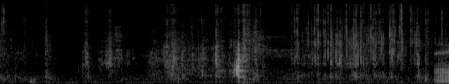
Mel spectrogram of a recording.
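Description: Plastic bags being unwrapped from individually packed parts of a Ulanzi Vijim LS24 desk stand, giving a steady crinkling and rustling with a few sharper tearing crackles, close and moderately loud, with no talk.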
